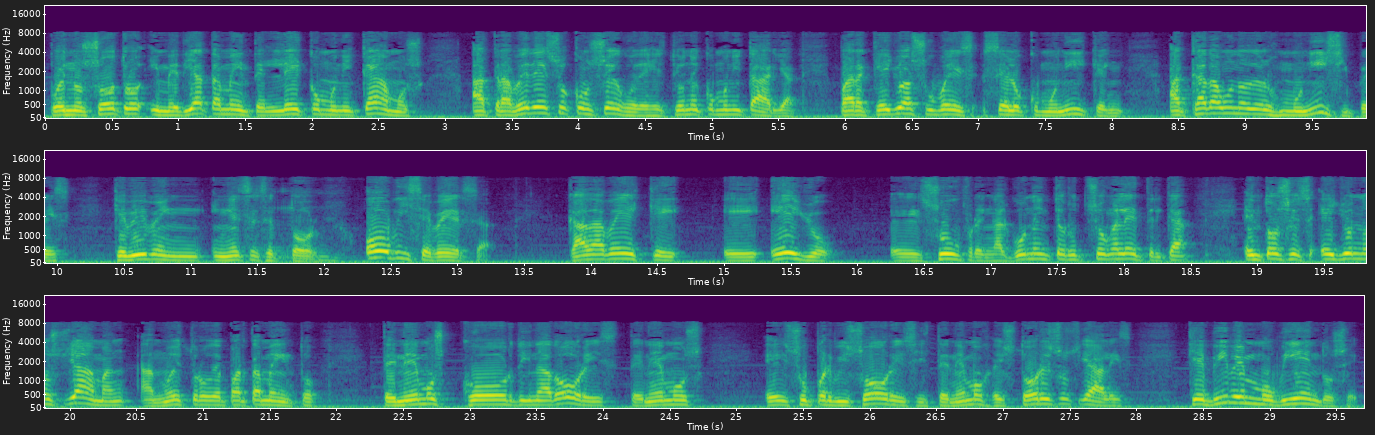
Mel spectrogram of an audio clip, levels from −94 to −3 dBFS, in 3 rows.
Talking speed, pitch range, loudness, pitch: 130 wpm, 120-170 Hz, -16 LUFS, 145 Hz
